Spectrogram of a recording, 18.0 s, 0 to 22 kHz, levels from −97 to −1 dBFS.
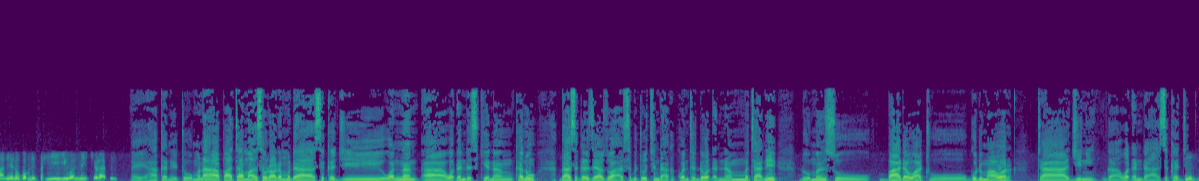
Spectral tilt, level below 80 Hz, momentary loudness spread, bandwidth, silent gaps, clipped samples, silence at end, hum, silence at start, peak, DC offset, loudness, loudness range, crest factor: -5.5 dB/octave; -62 dBFS; 8 LU; 11.5 kHz; none; under 0.1%; 0 s; none; 0 s; -12 dBFS; under 0.1%; -29 LUFS; 3 LU; 16 dB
